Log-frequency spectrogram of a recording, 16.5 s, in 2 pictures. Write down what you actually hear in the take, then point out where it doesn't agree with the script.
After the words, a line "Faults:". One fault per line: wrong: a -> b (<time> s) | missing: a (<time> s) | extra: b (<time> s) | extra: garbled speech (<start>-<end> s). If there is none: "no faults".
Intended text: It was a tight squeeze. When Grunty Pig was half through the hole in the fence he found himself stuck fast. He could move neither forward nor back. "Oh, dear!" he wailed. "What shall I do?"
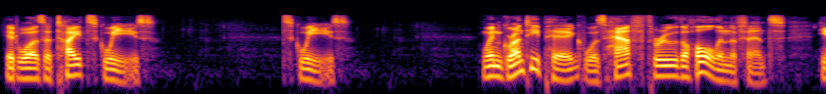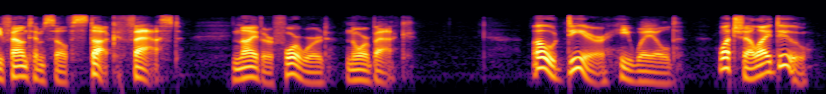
It was a tight squeeze squeeze. When Grunty Pig was half through the hole in the fence he found himself stuck fast. Neither forward nor back. "Oh, dear!" he wailed. "What shall I do?"
Faults:
extra: squeeze (2.9 s)
missing: He could move (10.1 s)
